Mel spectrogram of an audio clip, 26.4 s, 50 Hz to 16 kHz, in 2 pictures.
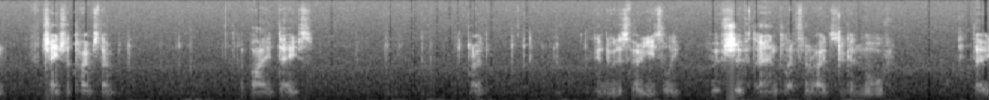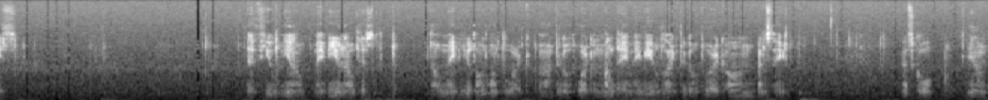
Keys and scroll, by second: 1.7 shift+Left, 2.5 shift+Right, 3.2 shift+Left, 3.8 shift+Right, 5.3 shift+Left, 5.7 shift+Right, 6.4 Down, 6.9 Up, 7.4 shift+Left, 10.6 shift+Left, 11.3 shift+Right, 11.9 shift+Down, 12.9 shift+Up, 13.5 shift+Up, 14.7 shift+Right, 16.1 shift+Left, 16.5 shift+Left, 18.1 shift+Right, 18.3 shift+Right, 21.8 shift+Right.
